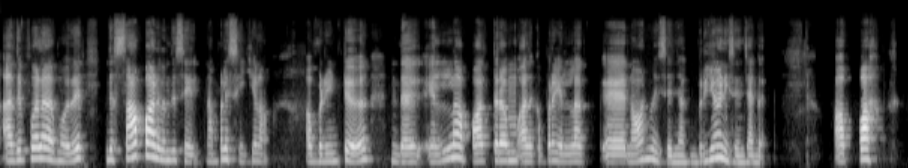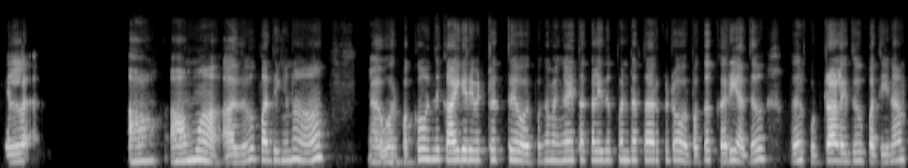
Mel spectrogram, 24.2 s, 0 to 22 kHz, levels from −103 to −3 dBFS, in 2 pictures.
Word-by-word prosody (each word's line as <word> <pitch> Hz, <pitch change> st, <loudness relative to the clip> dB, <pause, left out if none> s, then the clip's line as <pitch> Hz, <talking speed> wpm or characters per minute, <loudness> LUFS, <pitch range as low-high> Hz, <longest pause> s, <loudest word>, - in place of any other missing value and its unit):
அது 200 Hz, +3 st, +1 dB
போல 255 Hz, 0 st, +5 dB
ஆகும் 215 Hz, -3 st, -3 dB
போது. 190 Hz, +6 st, +1 dB, 0.4 s
இந்த 230 Hz, -, -2 dB, 0.2 s
சாப்பாடு 295 Hz, 0 st, +9 dB
வந்து 220 Hz, 0 st, -5 dB
சரி 180 Hz, -2 st, -5 dB, 0.2 s
நம்மளே 210 Hz, +6 st, -3 dB
செய்யலாம் 180 Hz, +2 st, -10 dB, 0.5 s
அப்டின்ட்டு 185 Hz, +5 st, -1 dB, 0.6 s
இந்த 180 Hz, -1 st, -4 dB, 0.4 s
எல்லா 245 Hz, +10 st, +2 dB, 0.2 s
பாத்திரம் 195 Hz, +1 st, +3 dB
அதுக்கப்புறம் 180 Hz, +2 st, -4 dB
எல்லாம் 180 Hz, 0 st, -3 dB, 0.3 s
ஆ -, -, +2 dB, 0.3 s
நான் 220 Hz, +7 st, 0 dB
வெஜ் 205 Hz, -6 st, -7 dB
செஞ்சாங்க. 160 Hz, 0 st, -6 dB
பிரியாணி 245 Hz, +6 st, +2 dB
செஞ்சாங்க. 155 Hz, -1 st, -6 dB, 1.1 s
அப்பா! 210 Hz, +6 st, +8 dB, 0.7 s
எல்லாம் 185 Hz, +2 st, -1 dB, 1.3 s
ஆ -, -, +1 dB, 0.6 s
ஆமா. 215 Hz, +4 st, +2 dB, 0.3 s
அதுவும் 185 Hz, +9 st, -3 dB
பார்த்தீங்கன்னா, 215 Hz, +1 st, -1 dB, 1.0 s
அ -, -, -2 dB, 0.2 s
ஒருபக்கம் 175 Hz, +6 st, -3 dB
வந்து 235 Hz, 0 st, -2 dB
காய்கறி 225 Hz, +1 st, +4 dB
வெட்றது. 225 Hz, +1 st, -5 dB
1 185 Hz, -1 st, +2 dB
பக்கம் 205 Hz, +3 st, -7 dB
வெங்காயம், 215 Hz, +2 st, -3 dB
தக்காளி 215 Hz, 0 st, -2 dB
இது 215 Hz, 0 st, -6 dB
பண்றதா 220 Hz, 0 st, -1 dB
இருக்கட்டும். 215 Hz, 0 st, -4 dB
1 185 Hz, -, -4 dB
பக்கம் 220 Hz, +6 st, -5 dB
கறி, 185 Hz, +5 st, +1 dB
அதுவும் 220 Hz, +8 st, -4 dB, 0.3 s
அது 190 Hz, +2 st, 0 dB, 0.2 s
குற்றாலம் 195 Hz, +3 st, +2 dB
இதுவும் 200 Hz, +1 st, -9 dB
பார்த்தீங்கன்னா 180 Hz, +2 st, -3 dB
200 Hz, 120 wpm, -25 LUFS, 185-225 Hz, 1.3 s, சாப்பாடு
